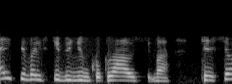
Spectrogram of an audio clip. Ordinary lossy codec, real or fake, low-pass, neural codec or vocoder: Opus, 64 kbps; real; 7.2 kHz; none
